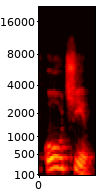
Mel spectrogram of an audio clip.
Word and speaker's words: коучи: Также есть коучи, ударение на «и». Не коучи, а коучи.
